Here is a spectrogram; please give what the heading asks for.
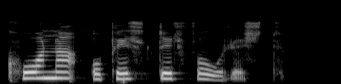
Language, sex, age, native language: Icelandic, female, 10, Icelandic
